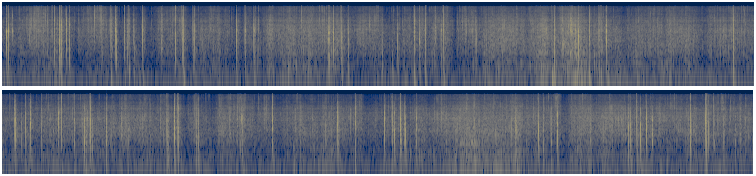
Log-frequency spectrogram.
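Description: Fingers pinch and pop the large air bubbles of a sheet of clear plastic bubble wrap, crumpling it up close. Dense bright crinkling runs throughout with frequent sharp popping snaps, and almost no low end.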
